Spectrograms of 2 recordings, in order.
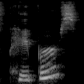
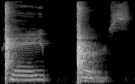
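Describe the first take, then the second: First: Said in the usual way. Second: "Papers" loud, split as pa, pers with a gap; segmented into syllables. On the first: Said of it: "I'll say the word". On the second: Shown as a demonstration. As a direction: punch out the two syllables of "Papers". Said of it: "segment words into syllable parts".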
